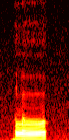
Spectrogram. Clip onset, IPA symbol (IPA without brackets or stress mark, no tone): l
